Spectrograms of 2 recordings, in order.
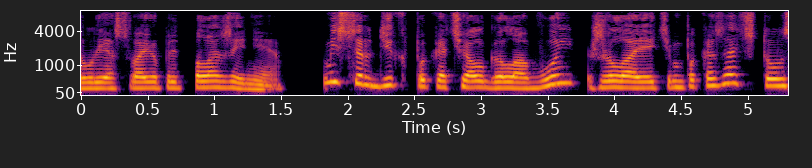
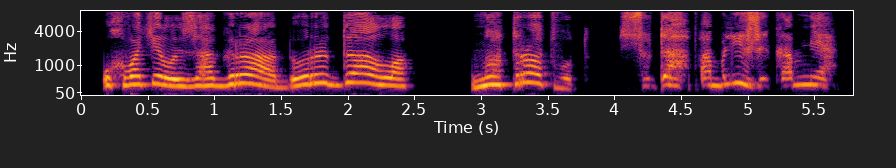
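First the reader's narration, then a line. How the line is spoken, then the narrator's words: Whisper. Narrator (Russian): зашептал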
